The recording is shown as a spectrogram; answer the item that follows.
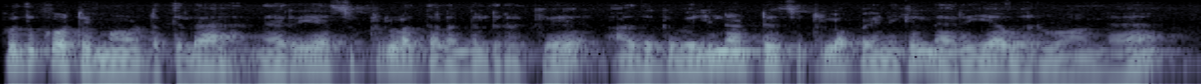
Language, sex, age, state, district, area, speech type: Tamil, male, 45-60, Tamil Nadu, Pudukkottai, rural, spontaneous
